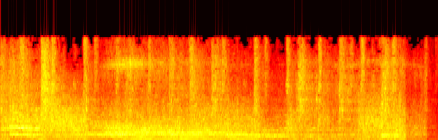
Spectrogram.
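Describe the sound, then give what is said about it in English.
Loud tire squeal and roaring engines as cars swerve, drift around concrete pillars and speed away in a large garage. The screech is continuous, with engine pitch surging and dropping several times before it eases off at the end. “Han swerves sharply to avoid T-boning Sean, then both cars zoom away”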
